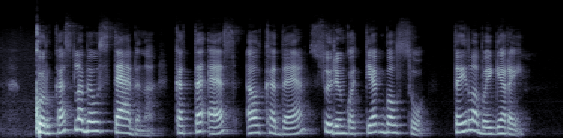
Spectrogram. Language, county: Lithuanian, Alytus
